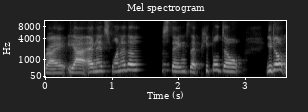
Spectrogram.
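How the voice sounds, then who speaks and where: Here a woman speaks at a fairly quick pace. Her intonation is lively. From US West Coast, San Francisco Bay Area. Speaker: financial advisor. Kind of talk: podcast interview.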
